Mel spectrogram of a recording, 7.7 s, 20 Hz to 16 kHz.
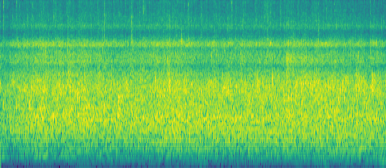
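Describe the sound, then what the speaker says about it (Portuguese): A church congregation at a Sunday Mass applauds two married couples celebrating 43 and 45 years of marriage, steady dense clapping filling the whole stretch with no pauses, close and loud. "Uma salva de palmas para eles"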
